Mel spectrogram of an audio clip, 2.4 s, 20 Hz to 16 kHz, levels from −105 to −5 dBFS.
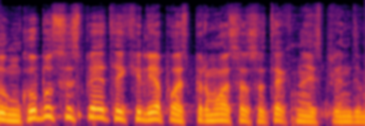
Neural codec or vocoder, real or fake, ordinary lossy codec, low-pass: none; real; AAC, 96 kbps; 14.4 kHz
